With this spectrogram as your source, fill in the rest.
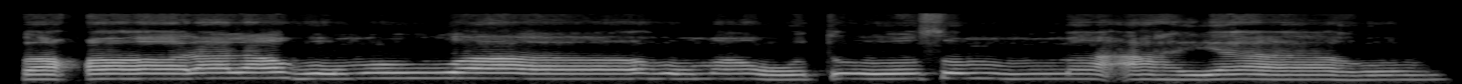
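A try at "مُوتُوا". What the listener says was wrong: Bukan mau tuh, mutu. Humutu, bukan mau tuh.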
